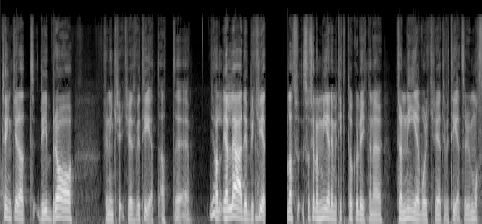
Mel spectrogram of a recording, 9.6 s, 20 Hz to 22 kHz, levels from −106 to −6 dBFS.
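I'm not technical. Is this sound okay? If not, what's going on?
No, there's one glitch. Right after "jag lär dig bli", the speech cuts out for almost half a second, from 5.30 to 5.74 s, then comes back with "sociala medier med". That's a playback stall, most likely the player briefly running out of data.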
